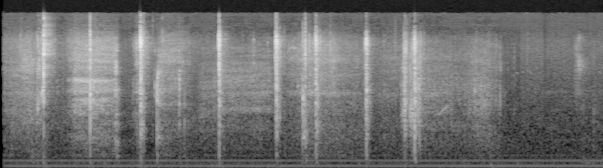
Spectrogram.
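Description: A lighter's flint wheel clicks and scrapes again and again, close by.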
